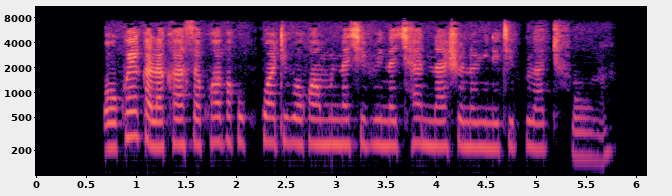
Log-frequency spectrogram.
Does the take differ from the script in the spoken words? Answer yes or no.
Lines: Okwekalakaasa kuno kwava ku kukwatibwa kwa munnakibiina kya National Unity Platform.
yes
